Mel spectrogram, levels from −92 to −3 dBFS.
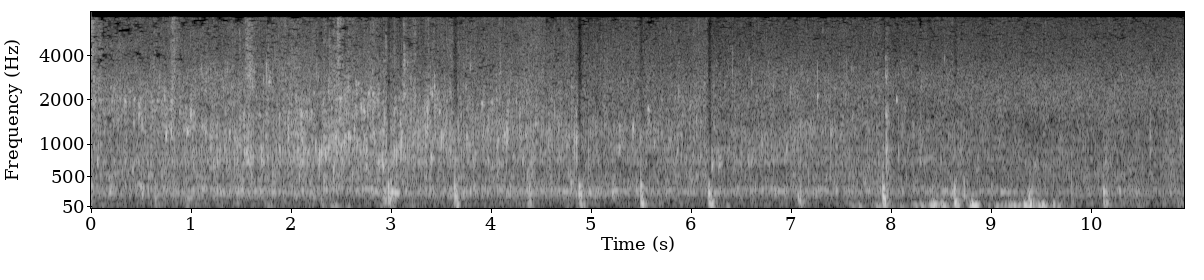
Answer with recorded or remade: recorded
